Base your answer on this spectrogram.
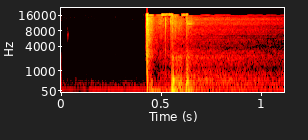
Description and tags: Shell Casing 3
Various Gun effects I created using:
different Snare drums and floor toms
Light Switch for trigger click
throwing coins into a bowl recorded with a contact mic for shell casings
casing, shell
